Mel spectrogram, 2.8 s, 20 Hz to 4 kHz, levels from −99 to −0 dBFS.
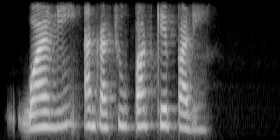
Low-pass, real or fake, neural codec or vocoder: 3.6 kHz; fake; codec, 16 kHz, 0.8 kbps, ZipCodec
